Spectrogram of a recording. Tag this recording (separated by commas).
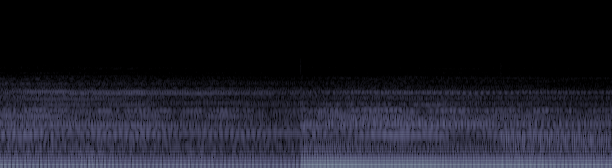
playing gong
